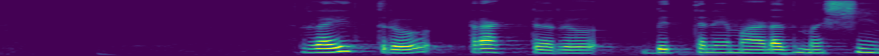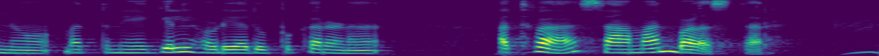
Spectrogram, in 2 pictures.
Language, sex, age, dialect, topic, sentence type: Kannada, female, 36-40, Northeastern, agriculture, statement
